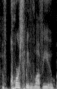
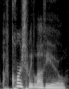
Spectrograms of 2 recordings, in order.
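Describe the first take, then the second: First: The voice sounds hostile and venomous. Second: The voice sounds warm and sincere. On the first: The words are meant as an attack. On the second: The words are meant kindly.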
